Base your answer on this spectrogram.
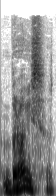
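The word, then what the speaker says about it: Breus: To jest poradnik, ale myślę, że bardzo ciekawy i sądzę, że myślę, że warto by było wiedzieć o tym, o czym pisze Michael Broyce, tak się wymawia, to jest Amerykanin.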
